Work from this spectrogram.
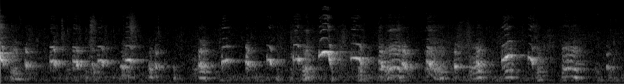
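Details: Soft, steady whimpering from two-week-old Labrador Retriever puppies in a litter: short nasal squeaks repeat several times per second, overlapping into a continuous low chorus indoors.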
